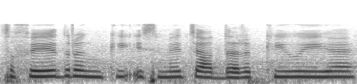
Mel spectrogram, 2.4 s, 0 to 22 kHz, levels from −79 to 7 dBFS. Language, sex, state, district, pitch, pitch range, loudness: Hindi, female, Punjab, Pathankot, 245 Hz, 240-255 Hz, -14 LUFS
